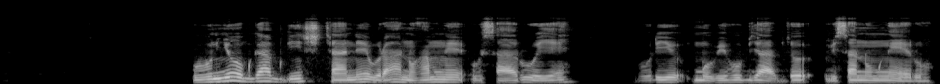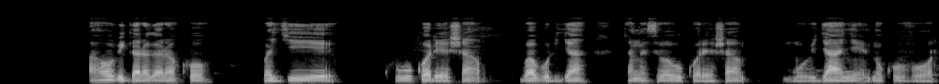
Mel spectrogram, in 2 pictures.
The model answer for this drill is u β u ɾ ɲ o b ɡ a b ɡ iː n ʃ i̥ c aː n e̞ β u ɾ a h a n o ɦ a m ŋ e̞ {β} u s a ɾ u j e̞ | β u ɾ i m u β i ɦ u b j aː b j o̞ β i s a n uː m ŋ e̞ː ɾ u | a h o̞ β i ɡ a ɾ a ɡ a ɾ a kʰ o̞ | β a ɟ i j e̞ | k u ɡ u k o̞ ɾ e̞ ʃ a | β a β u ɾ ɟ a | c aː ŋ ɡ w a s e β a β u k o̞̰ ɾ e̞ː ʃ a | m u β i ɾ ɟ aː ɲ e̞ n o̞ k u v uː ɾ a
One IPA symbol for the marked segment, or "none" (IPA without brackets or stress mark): β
